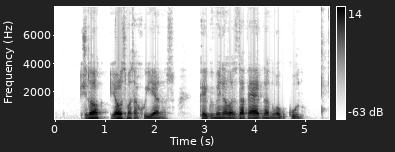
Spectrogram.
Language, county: Lithuanian, Klaipėda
